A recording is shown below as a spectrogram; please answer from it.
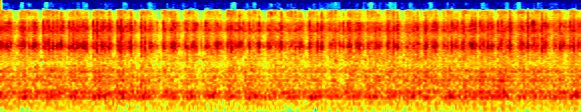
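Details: Pedestal stand fan brought in for loud noise, tested on a series test lamp; loud constant rattling buzz with a gritty, chattering edge over the motor hum when spun; loose fan motor bearing noise.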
